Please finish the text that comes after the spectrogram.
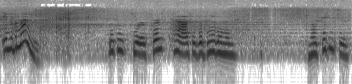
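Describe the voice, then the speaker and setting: Inquisitive fretful wife, high-pitched, very lively intonation, American, earnest, old-time radio drama, tinny recording. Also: female voice, unhurried, background noise. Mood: excited, anxious. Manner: questioning, earnest. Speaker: supporting actress. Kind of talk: 1950s radio drama acting.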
